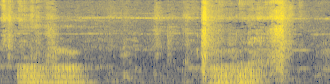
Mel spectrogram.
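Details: Shoe tug of war between a pitbull mix and a husky, with a dog named Rocky gripping the shoelace. Two harsh, throaty growl bursts about two seconds apart, with softer rumbling in between.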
